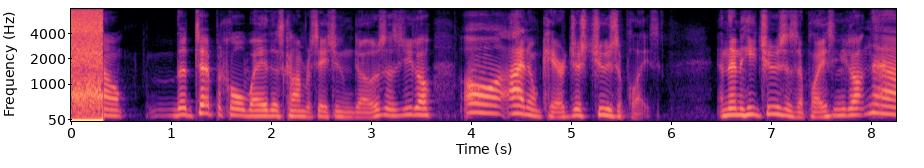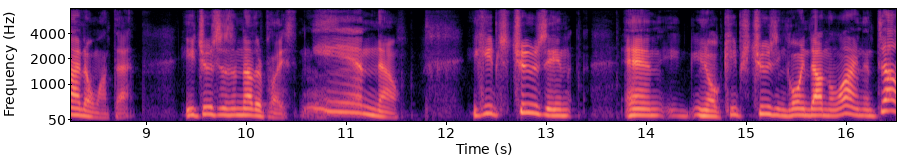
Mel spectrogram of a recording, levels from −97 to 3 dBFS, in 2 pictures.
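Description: The recording opens with file tags played as audio, from 0.0 to about 0.33 s. A block of metadata at the start of the file was decoded as though it were sound. Its text bytes come out as a loud, harsh rasp, pushed off-centre because the character values are not balanced around zero. The zero padding turns into silence. The burst starts and stops abruptly, with hard edges, before the speech begins.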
